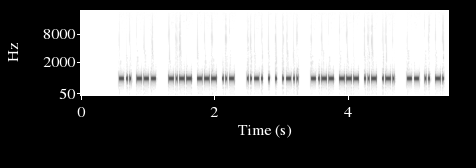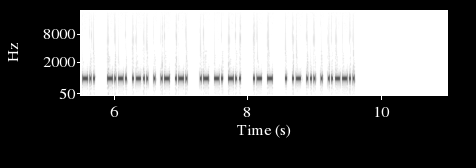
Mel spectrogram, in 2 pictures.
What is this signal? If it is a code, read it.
Morse code, heard as a keyed tone, about 46 wpm, 700 Hz. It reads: DO YOU FEEL YOUR MIND CLEAR AND AT EASE?
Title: Sentences from Top 1000 Words - Review Part 1 - 45wpm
